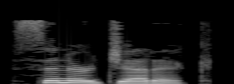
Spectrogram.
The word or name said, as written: synergetic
